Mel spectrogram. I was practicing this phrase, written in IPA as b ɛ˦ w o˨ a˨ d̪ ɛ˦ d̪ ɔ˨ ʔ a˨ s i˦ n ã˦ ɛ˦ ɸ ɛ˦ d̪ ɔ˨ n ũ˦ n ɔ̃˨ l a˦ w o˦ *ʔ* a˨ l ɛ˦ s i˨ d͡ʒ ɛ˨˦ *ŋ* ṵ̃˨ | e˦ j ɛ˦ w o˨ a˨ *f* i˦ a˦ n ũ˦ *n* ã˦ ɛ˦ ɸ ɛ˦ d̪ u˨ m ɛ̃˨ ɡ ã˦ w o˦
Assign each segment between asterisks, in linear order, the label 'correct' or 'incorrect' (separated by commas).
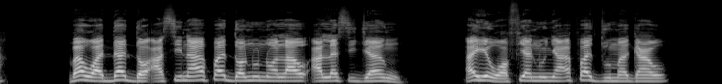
correct, correct, correct, incorrect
